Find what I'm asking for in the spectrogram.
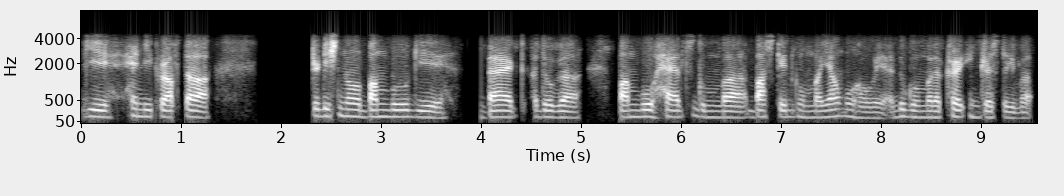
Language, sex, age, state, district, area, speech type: Manipuri, male, 18-30, Manipur, Churachandpur, urban, conversation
